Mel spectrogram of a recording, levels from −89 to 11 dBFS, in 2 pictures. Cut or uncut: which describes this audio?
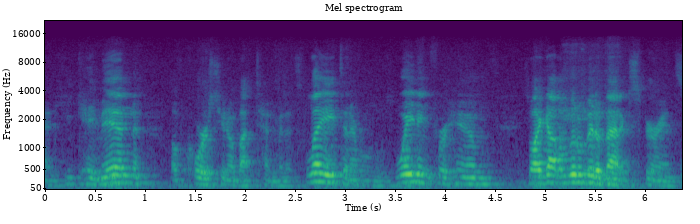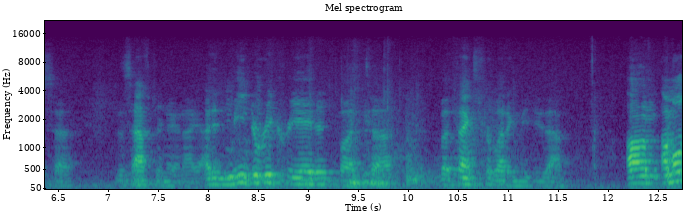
uncut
